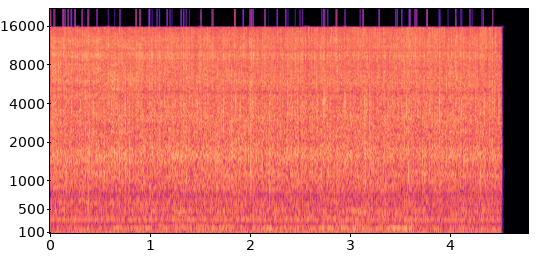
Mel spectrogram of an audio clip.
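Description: Onion-tomato masala with boiled potato pieces sizzling in a frying pan: a steady hiss that cuts off suddenly near the end.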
